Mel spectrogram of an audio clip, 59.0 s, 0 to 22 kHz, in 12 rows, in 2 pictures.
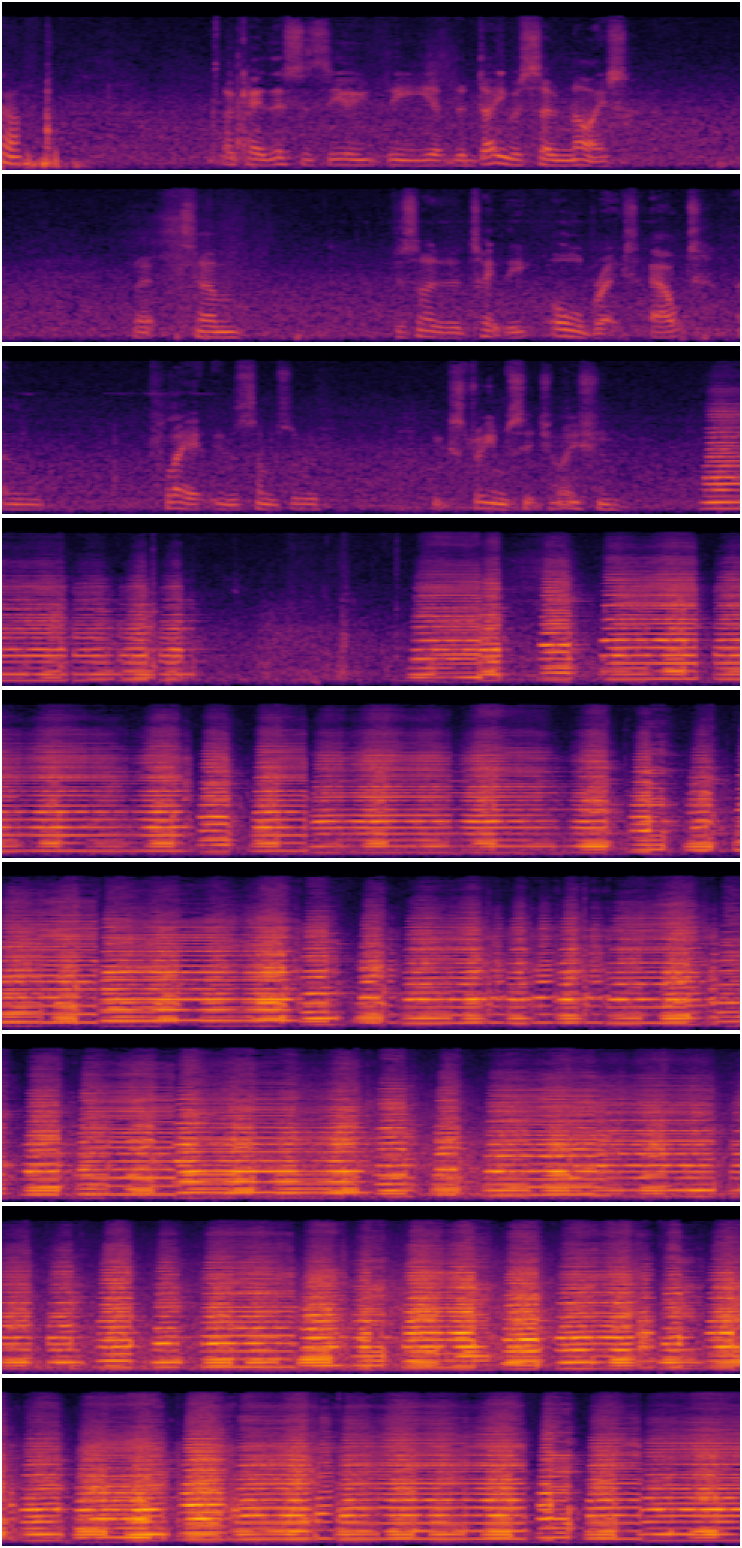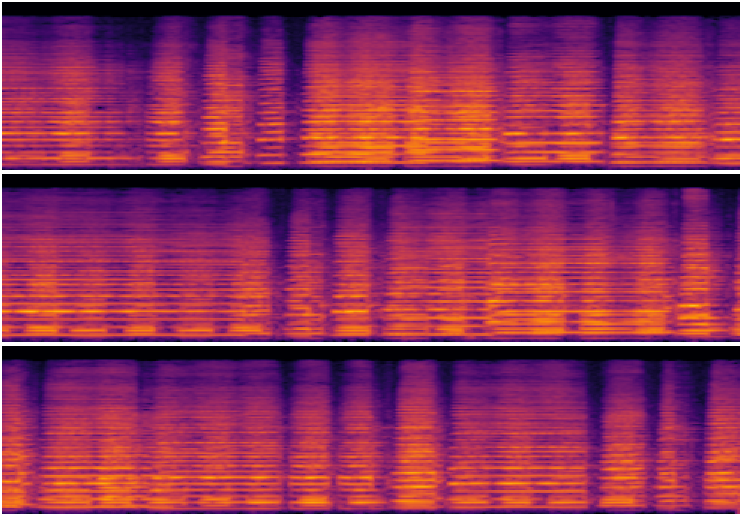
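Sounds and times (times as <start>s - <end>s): accordion playing a tune: 1.4s - 3.9s, 5.8s - 6.5s, 14.5s - 16.2s, 17.4s - 59.0s.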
